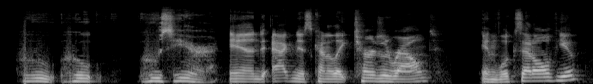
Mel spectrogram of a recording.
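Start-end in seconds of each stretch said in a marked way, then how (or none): 0.2-2.2 barely audible, slow, drawn-out voice. Narrating to the group as they walk in, a faint voice calls out. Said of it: "a faint voice go".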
